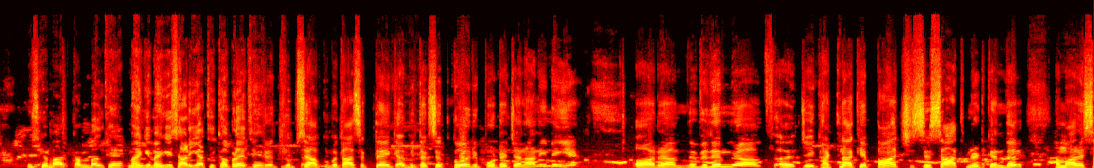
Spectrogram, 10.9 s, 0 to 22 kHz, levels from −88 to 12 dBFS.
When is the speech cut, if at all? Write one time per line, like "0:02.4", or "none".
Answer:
0:02.8

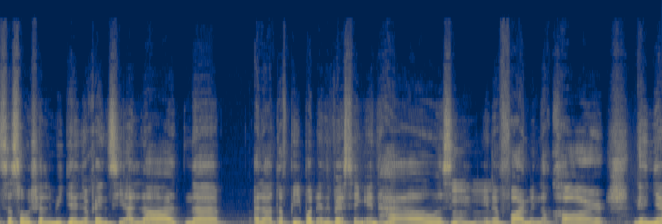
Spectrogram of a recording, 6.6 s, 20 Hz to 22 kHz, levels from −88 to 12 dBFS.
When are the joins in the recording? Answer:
none

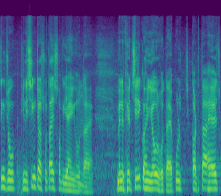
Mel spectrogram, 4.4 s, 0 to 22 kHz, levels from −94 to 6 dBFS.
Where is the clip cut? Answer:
none

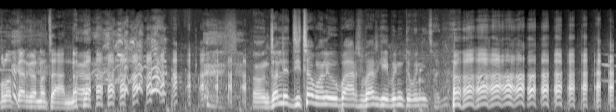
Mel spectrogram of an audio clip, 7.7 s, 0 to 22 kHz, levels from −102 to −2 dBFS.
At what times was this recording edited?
0:03.1

